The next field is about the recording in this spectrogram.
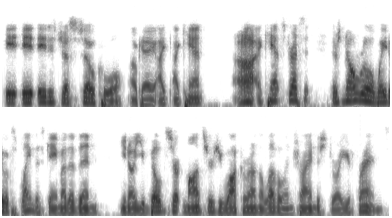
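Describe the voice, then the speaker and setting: A man's voice: mid-range voice, fairly quick, dry recording. A young American man hosting a casual solo show of gaming news and comic rants, irreverent, opinionated and slangy. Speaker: host. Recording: tinny, dry, phone-like narrow audio.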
